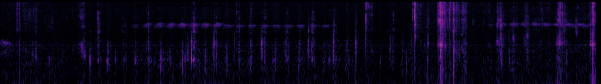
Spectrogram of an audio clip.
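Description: Crisp, irregular crunching and chewing from bites of a breaded cheese hot dog on a stick, the loudest crunches about nine seconds in. It cuts off suddenly near the end.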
